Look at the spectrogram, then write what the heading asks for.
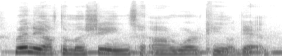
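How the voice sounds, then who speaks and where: A woman does a robotic, put-on character voice at a medium pitch and moderate pace. Clear music plays in the background. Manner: flat, mechanical.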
